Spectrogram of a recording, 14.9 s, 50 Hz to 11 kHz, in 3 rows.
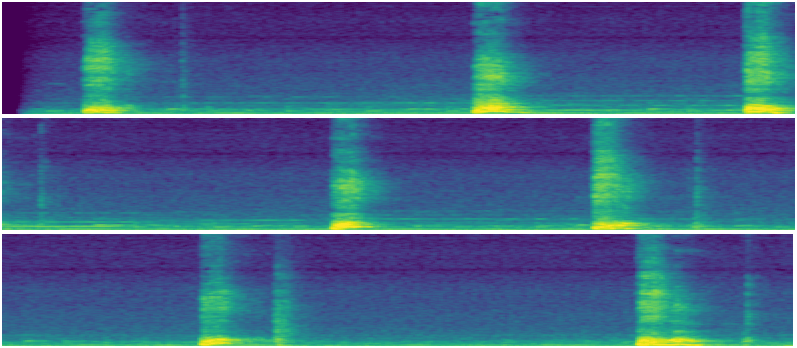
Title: Coughing 10/26/25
